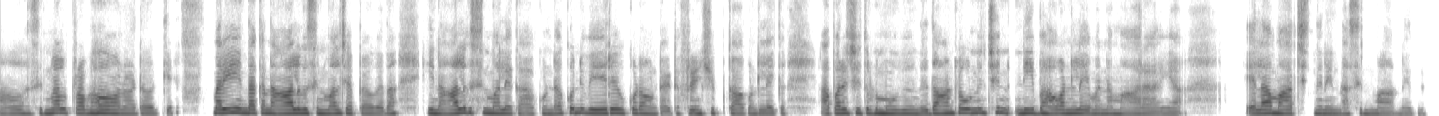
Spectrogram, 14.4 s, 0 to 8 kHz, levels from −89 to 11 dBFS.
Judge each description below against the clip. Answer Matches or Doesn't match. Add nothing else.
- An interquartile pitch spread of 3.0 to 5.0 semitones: Doesn't match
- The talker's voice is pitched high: Matches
